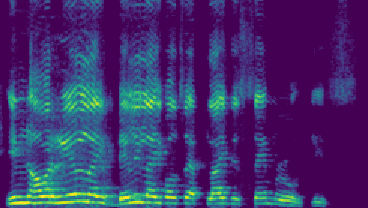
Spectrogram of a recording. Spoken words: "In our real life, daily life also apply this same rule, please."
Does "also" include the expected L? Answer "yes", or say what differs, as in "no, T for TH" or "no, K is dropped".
yes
